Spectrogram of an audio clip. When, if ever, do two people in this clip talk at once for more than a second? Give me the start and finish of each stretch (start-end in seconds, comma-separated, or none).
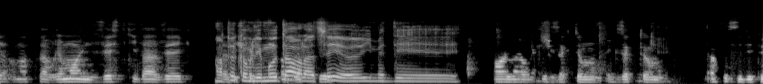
2.1-3.3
